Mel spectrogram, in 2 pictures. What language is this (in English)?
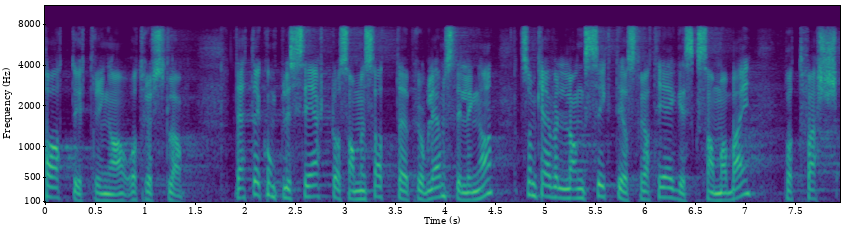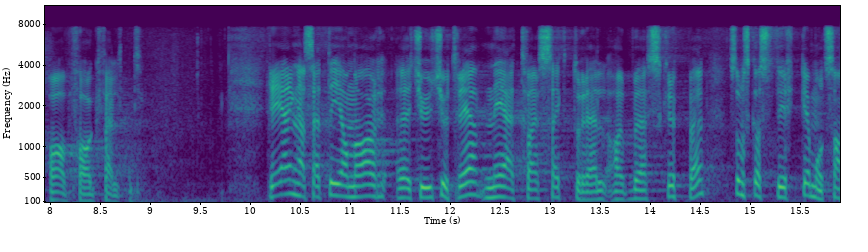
Norwegian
